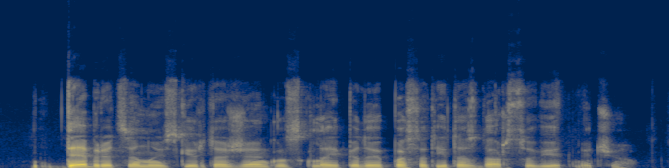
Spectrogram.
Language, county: Lithuanian, Klaipėda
